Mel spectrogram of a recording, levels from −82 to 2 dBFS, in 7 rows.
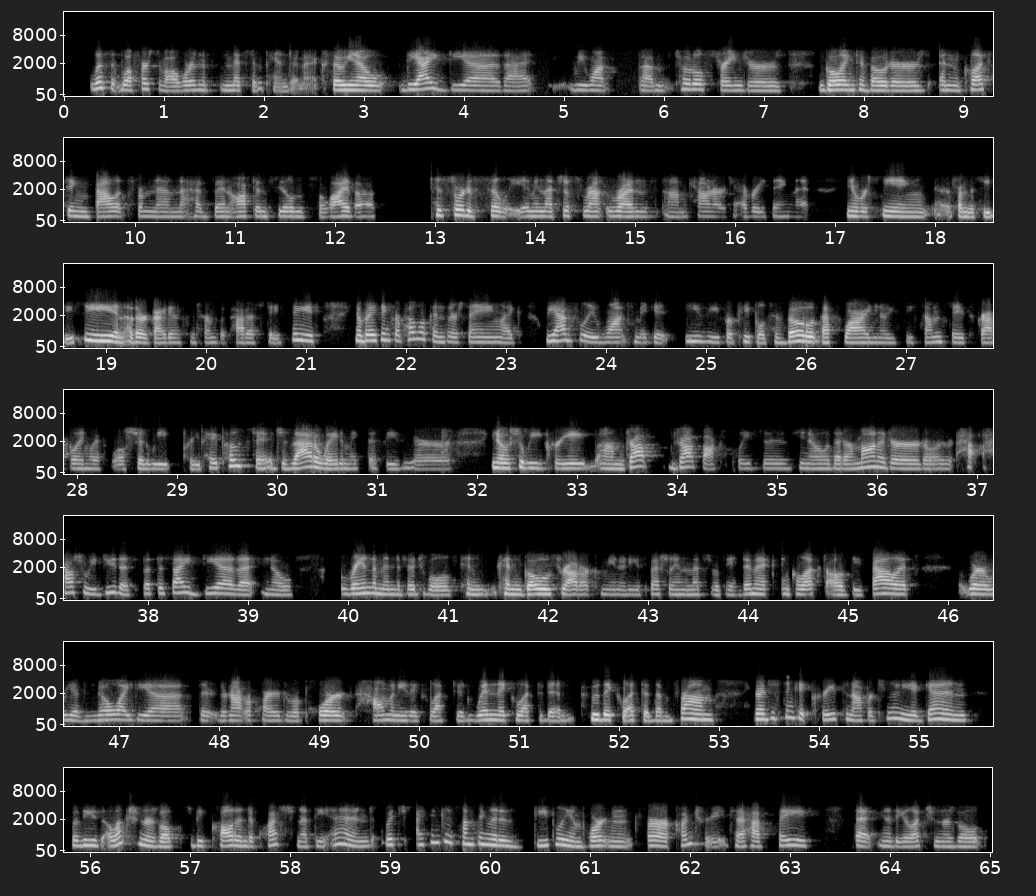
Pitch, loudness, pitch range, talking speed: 200 Hz, -21 LUFS, 190-225 Hz, 210 wpm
